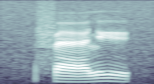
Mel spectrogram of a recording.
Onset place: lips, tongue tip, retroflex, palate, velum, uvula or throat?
lips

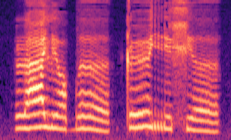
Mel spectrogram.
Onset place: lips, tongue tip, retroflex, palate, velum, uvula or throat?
retroflex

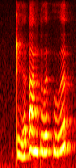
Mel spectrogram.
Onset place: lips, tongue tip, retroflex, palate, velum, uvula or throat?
retroflex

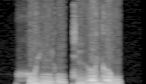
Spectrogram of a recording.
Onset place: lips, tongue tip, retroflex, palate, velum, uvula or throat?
throat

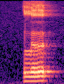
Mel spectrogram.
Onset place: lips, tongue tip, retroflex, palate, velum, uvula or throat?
tongue tip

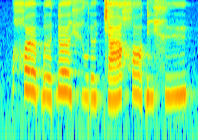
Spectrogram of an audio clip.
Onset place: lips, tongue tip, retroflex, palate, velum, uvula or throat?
uvula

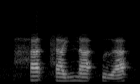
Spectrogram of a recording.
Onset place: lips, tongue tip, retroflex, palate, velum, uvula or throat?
throat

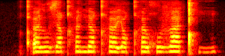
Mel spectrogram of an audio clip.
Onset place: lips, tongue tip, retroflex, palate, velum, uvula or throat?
uvula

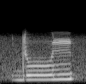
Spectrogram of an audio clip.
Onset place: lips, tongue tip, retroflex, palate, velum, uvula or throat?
tongue tip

